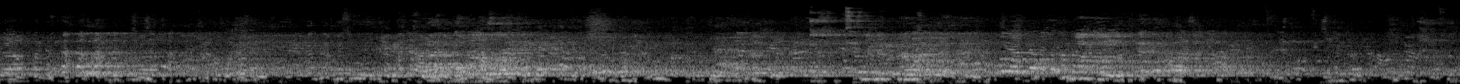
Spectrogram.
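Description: Several men talk and call out in the hall.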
